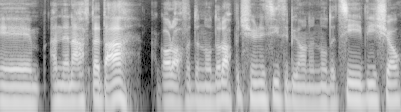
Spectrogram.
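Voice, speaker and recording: A man talks at a fairly quick pace in a medium pitch, monotone and flat. The sound is dry with no echo, and the background is quiet. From England. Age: 20s. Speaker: MMA fighter; podcast guest. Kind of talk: casual chat. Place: studio. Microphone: studio mic.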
